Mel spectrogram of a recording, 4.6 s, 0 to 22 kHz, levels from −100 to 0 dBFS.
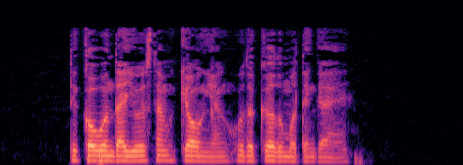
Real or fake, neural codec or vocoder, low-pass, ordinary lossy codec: real; none; 10.8 kHz; MP3, 96 kbps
